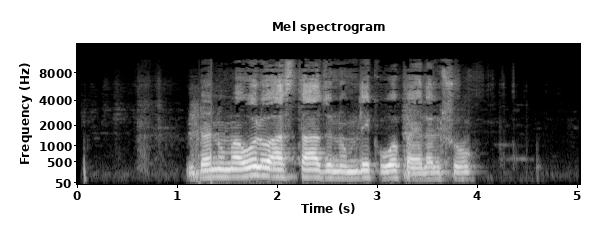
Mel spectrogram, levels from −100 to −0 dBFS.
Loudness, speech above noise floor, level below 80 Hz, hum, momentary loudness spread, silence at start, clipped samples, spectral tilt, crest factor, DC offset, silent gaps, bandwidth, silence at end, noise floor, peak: -16 LUFS; 52 dB; -60 dBFS; none; 12 LU; 1.1 s; under 0.1%; -5 dB/octave; 18 dB; under 0.1%; none; 11.5 kHz; 1.1 s; -67 dBFS; 0 dBFS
